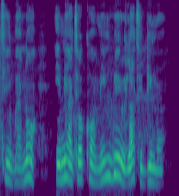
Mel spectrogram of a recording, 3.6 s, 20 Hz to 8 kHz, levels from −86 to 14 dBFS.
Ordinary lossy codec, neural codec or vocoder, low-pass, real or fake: none; none; none; real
